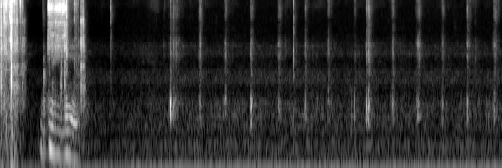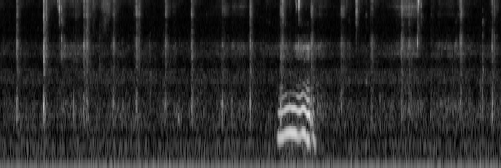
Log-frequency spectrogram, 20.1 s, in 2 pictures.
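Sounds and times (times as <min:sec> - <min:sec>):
candy shells crunching: 0:00.0 - 0:01.7.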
